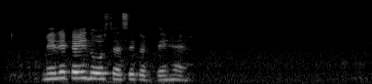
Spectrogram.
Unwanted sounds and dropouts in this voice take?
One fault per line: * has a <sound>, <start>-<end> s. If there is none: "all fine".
all fine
